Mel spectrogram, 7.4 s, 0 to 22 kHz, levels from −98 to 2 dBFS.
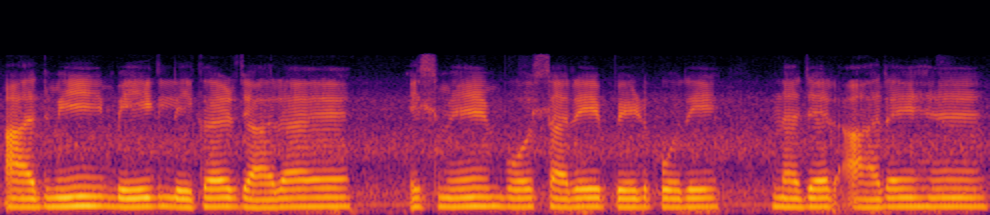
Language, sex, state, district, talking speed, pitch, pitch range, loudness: Hindi, male, Rajasthan, Jaipur, 120 wpm, 160 Hz, 160-165 Hz, -17 LUFS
